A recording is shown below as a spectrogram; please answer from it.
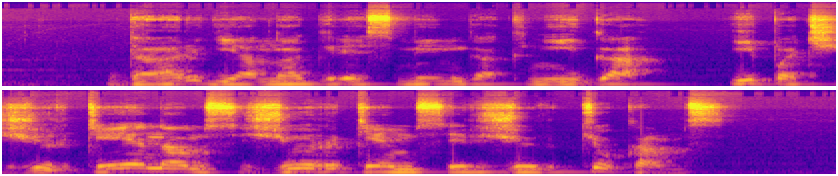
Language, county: Lithuanian, Panevėžys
